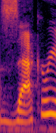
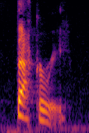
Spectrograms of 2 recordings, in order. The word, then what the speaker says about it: Thackeray: The main guy's name is not Zachary. It's Thackeray. – It's Thackeray Binks. – It fucks with me. – Thackeray. – For years, I thought it was Zachary. – It's as if someone was just pronouncing Zachary with a lisp, but that's his name.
